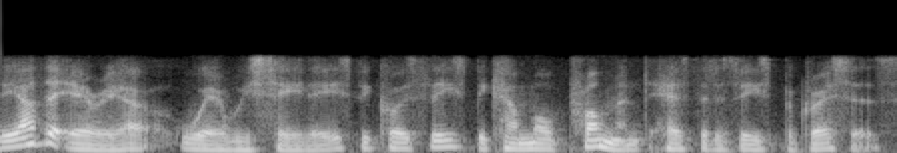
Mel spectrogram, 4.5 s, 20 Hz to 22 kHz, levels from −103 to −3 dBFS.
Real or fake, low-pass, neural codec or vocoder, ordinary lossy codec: fake; 5.4 kHz; codec, 16 kHz, 0.7 kbps, FocalCodec; Opus, 16 kbps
